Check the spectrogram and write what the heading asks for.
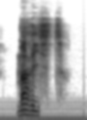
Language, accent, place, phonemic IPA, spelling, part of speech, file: French, France, Lyon, /ma.ʁist/, mariste, adjective, LL-Q150 (fra)-mariste.wav
- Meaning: Marist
